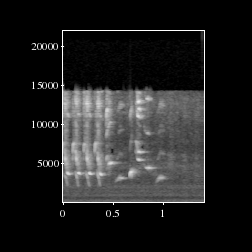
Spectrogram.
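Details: Goldfinch singing a fast, bright twitter of high, tinkling notes with quick upward-sweeping chirps, about five in the first half-second, then thinner trills, over a faint steady low hum.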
